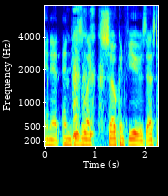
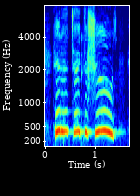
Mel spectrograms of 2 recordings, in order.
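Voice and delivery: put-on screaming, higher pitch. Retelling leaning out a window at night: retelling a scream. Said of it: "screaming like".

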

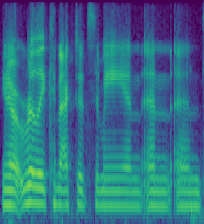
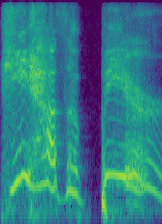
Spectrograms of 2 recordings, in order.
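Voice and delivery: very high, loud, swooping gasp of wonder; 6 dB louder than usual. Retelling someone's reaction to seeing Luke Skywalker at the film's end, imitating a loud gasp. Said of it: "she just gasps, like the most audible loud gasp I've ever heard, and goes".

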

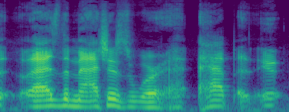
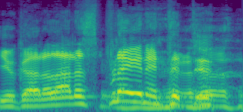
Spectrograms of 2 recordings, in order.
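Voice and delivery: put-on Cuban-accented voice, higher and louder; 3 semitones higher, 8 dB louder than usual. Joking that a wrestling moment was a Ricky and Lucy situation: Ricky Ricardo voice. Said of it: "a real, uh, Ricky and Lucy situation".

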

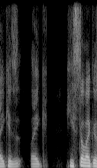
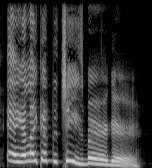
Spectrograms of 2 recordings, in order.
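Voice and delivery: mock American accent with Italian flavor; 13 semitones higher, 3 dB louder than usual. Joking about italian actors playing americans: mock italian take on american accent. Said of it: "That's their American accent".

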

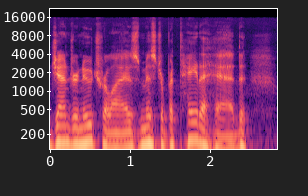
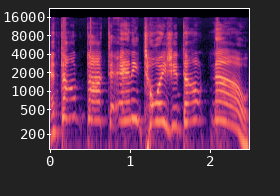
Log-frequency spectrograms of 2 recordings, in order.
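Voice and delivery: very high, screamed yell. Recounting her packing him off, imitating Mrs. Potato Head screaming out. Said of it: "she screams out at him".

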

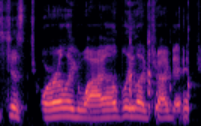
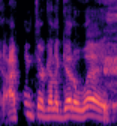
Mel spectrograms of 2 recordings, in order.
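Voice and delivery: usual speaking voice

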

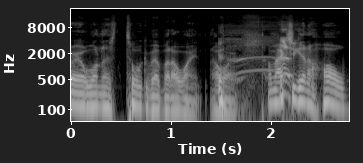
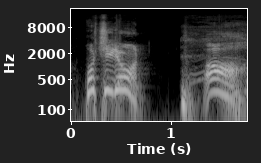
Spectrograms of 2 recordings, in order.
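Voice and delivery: very high, loud hollering; 13 semitones higher than usual. Retelling a dad at a horror movie: imitating a dad yelling. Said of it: "He used to yell like".

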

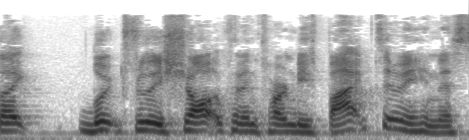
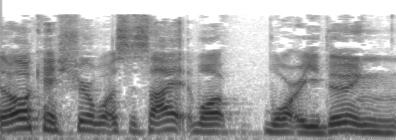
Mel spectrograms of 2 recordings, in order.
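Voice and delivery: ordinary delivery

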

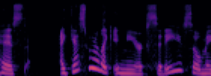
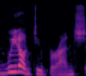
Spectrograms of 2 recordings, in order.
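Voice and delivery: put-on scornful laughing scoff. Recalling how one person laughed at another: mock scoffing laugh. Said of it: "laughed, scoffed, and just was like".

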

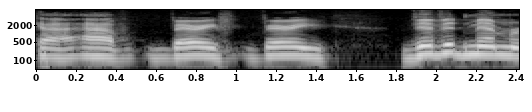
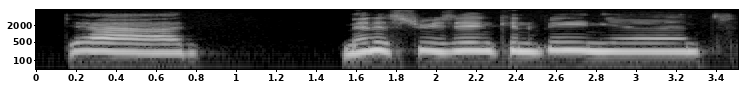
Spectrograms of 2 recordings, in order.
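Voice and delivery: put-on small, high little girl voice; 7 semitones higher, 4 dB quieter than usual. Speaker this morning retelling what his daughter said down the hallway, imitating a little girl's voice. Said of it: "I heard this little voice come down the hallway".

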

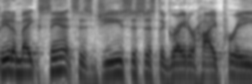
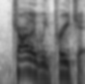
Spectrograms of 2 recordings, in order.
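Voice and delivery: usual speaking voice

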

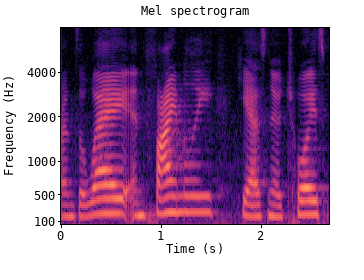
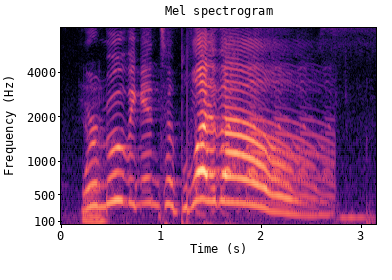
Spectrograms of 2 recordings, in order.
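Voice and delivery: very loud, very high excited shout, "elves" drawn out; 10 semitones higher, 12 dB louder than usual. Announcing the next book to discuss: raised excited voice. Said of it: "I can't avoid raising my voice for this".

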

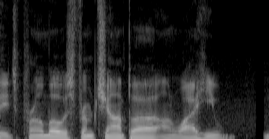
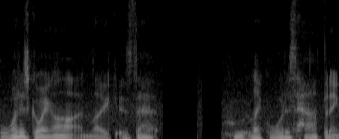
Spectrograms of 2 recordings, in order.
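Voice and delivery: faint, very quiet commentator-style half-whisper; 13 dB quieter than usual. Retelling how the commentators reacted to a surprise: imitating commentators half-whispering. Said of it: "you could hear them kind of whispering, barely".

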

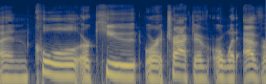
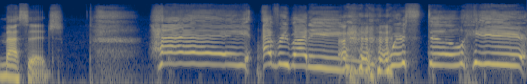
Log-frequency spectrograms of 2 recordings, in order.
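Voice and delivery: put-on very high, slow, drawn-out shout; 12 semitones higher than usual. Retelling how she read out a group message: imitating someone shouting. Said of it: ""Why are you shouting?"".

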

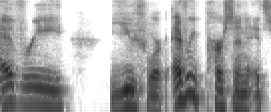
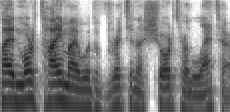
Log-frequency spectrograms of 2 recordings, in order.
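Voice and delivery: put-on Scottish-accented delivery; 3 semitones higher, 6 dB louder than usual. Asked to use a Scottish accent again, the speaker quotes a saying: Scottish accent. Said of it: "are you going to use a Scottish accent again?".

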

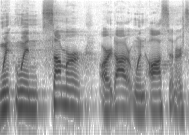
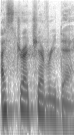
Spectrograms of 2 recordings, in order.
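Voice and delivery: put-on bone-dry deadpan, low and soft; 5 semitones lower, 6 dB quieter than usual. Retelling a 78-year-old mother's answer about her dancing, imitating mom's deadpan. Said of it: "in the most deadpan voice".

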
